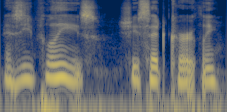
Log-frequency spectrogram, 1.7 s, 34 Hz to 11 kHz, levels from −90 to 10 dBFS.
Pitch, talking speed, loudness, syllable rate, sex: 175 Hz, 210 wpm, -19 LUFS, 5.4 syllables/s, female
